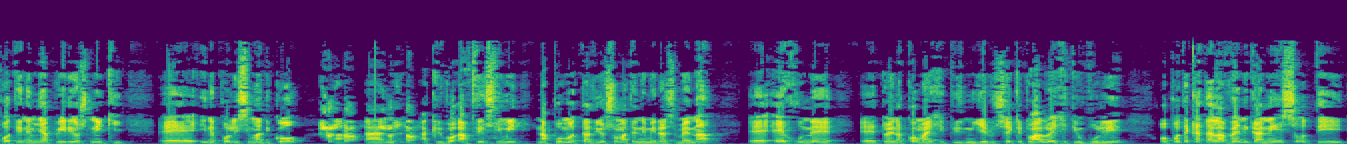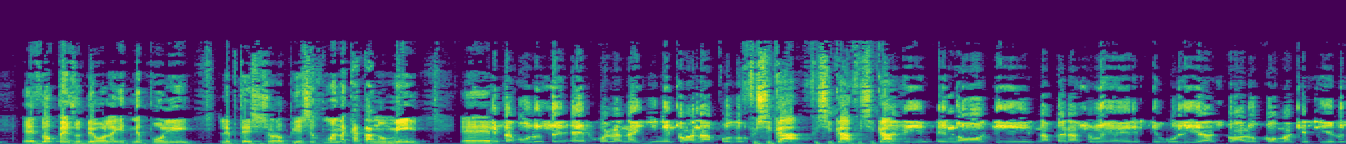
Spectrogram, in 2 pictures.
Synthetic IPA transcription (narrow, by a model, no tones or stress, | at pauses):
opo̞t̪e̞ine̞mɲɐpiɾio̞snici | eine̞po̞lisimɐnd̪iko̞sot̪ɐsost̪ɐɐkɾivoɐft̪it̪ist̪iɣminɐpumeo̞t̪i̥t̪ɐðio̞so̞mɐt̪ɐine̞miɾɐzme̞nɐ | ee̞xune̞ | t̪o̞e̞nɐko̞mɐe̞çit̪inʝe̞ɾusiɐce̞t̪o̞ɐloe̞çit̪iɱvuli | o̞po̞t̪e̞kɐt̪ɐlɐve̞nikɐniso̞t̪i | e̞ðo̞pe̞zo̞nd̪e̞o̞lɐʝɐt̪iine̞po̞li | le̞pt̪e̞siso̞ɾo̞pie̞se̞xumɐnɐkɐt̪ɐno̞mi | eceθɐbo̞ɾuse̞ʔe̞fko̞lɐnɐʝinit̪o̞ɐnɐpo̞ðo̞fisikɐfisikɐfisikɐðieno̞ot̪inɐpe̞ɾɐsume̞st̪ivuliɐst̪o̞ɐlo̞ko̞mɐce̞st̪iʝeɾu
